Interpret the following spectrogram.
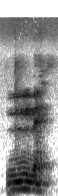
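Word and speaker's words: nne: 4, Ne. You see that N is quite strange because there's two of them.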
